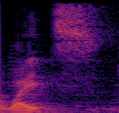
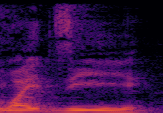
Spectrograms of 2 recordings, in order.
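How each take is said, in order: First: The name is said with one syllable. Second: The name is said with two syllables. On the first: The speaker calls it right. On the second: The speaker calls it wrong.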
